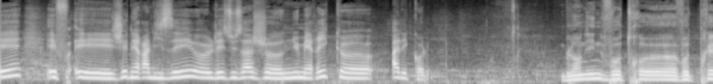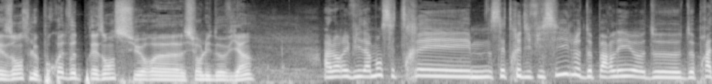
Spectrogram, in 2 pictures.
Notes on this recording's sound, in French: Troisième hors série en direct de la onzième édition de Ludovia. Encore un épisode entièrement consacré aux entretiens enregistrés dans les jardins de Ludovia 11.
